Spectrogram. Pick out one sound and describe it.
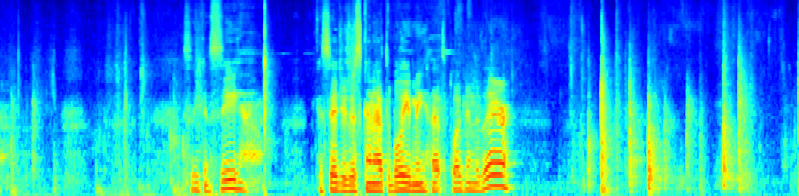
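A cord rustles and knocks as a man handles it.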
